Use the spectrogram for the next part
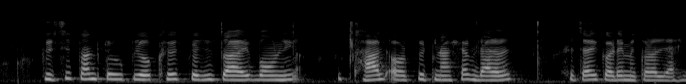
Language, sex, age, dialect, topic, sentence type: Magahi, female, 31-35, Southern, agriculture, statement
